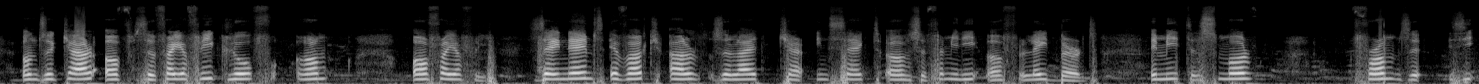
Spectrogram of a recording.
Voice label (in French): version vocale en anglais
